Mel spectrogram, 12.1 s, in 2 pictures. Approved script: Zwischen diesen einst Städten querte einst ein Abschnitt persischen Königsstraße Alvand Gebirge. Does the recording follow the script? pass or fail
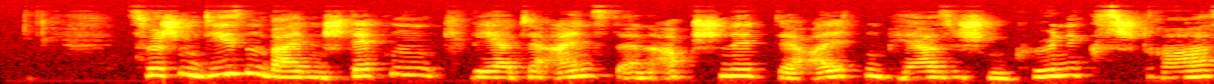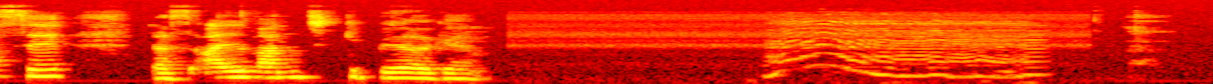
fail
